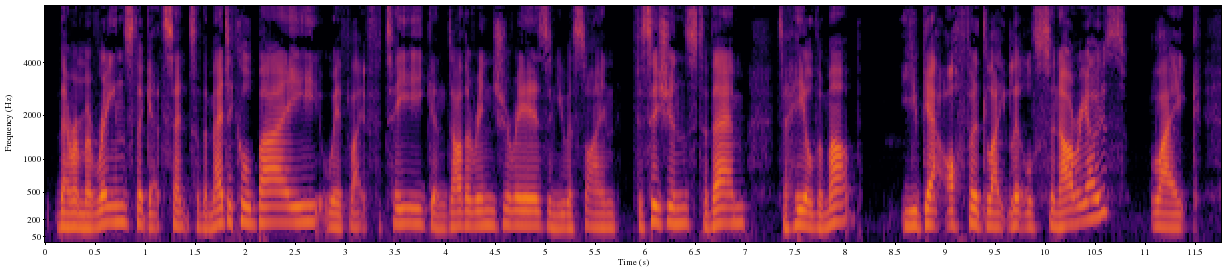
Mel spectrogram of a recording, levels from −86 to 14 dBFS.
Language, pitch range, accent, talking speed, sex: English, 135-175 Hz, British, 170 wpm, male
